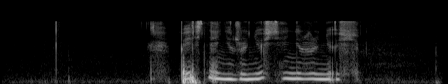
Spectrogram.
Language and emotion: Russian, neutral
